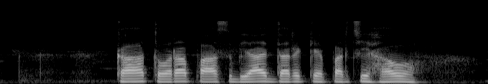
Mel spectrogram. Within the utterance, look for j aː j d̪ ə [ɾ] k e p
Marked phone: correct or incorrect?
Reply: correct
